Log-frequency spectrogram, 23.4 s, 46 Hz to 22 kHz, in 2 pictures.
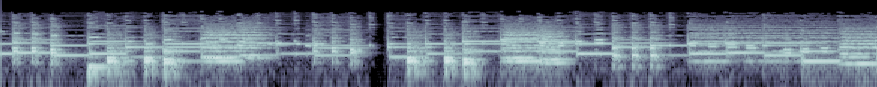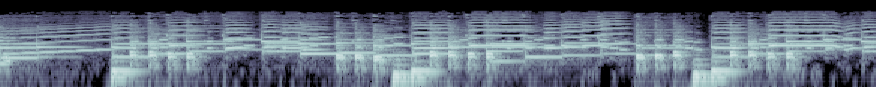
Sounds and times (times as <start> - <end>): Video game music: 0.0 - 23.3.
